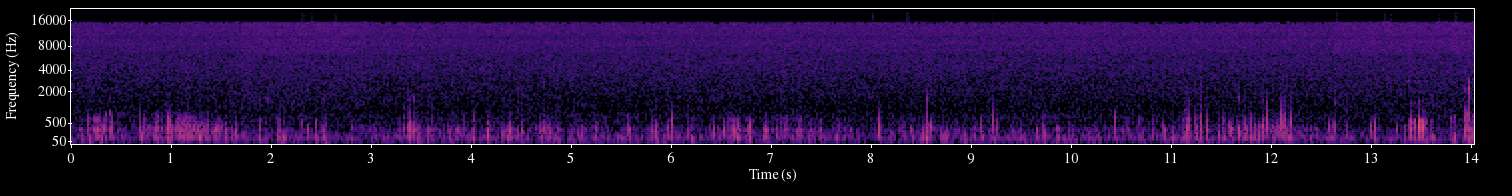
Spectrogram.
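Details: Stomach growling (borborygmi): soft gurgling, bubbling and popping noises that keep coming and going; normal stomach and bowel sounds.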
